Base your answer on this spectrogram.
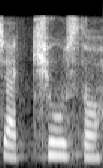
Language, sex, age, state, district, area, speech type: Odia, female, 18-30, Odisha, Jagatsinghpur, rural, read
